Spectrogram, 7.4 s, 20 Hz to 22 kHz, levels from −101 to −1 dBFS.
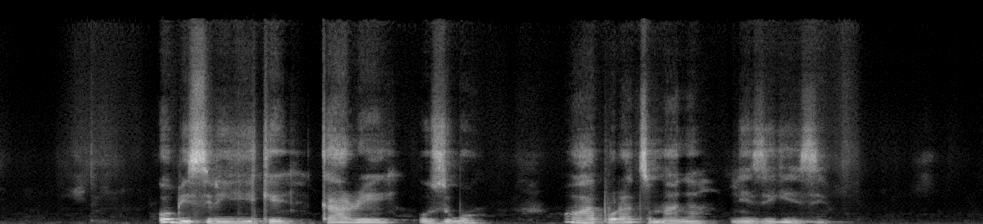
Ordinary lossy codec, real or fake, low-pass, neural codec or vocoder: none; fake; none; autoencoder, 48 kHz, 128 numbers a frame, DAC-VAE, trained on Japanese speech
